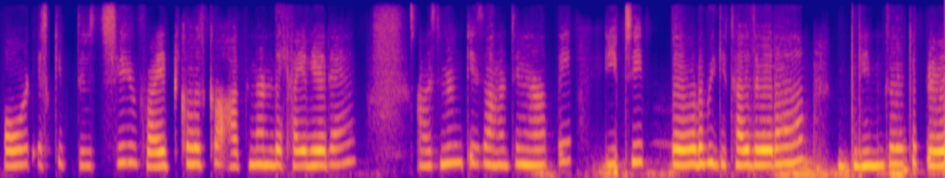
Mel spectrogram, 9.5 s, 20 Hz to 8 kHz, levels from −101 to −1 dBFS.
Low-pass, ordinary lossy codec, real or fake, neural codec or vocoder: 7.2 kHz; none; fake; codec, 16 kHz, 0.5 kbps, X-Codec, HuBERT features, trained on general audio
